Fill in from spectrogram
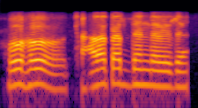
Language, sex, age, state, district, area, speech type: Telugu, male, 18-30, Andhra Pradesh, Vizianagaram, rural, conversation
